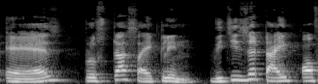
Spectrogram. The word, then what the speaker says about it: prostacyclin: PGI2 is pronounced as prostycl which is a type of a prostaglandin.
